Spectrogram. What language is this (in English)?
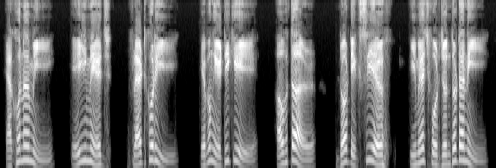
Bangla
